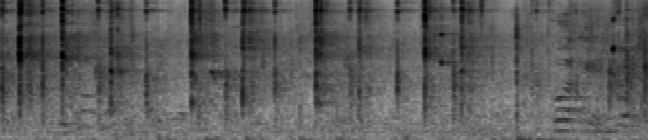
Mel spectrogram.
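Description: Table tennis ball being struck back and forth in a rally: quick, sharp clicks of the ball off the rackets and table, several a second, thinning out in the second half as the point ends.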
